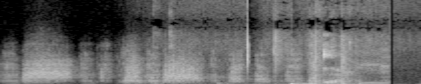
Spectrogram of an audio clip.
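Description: Animal-like growls and snarls in a run of short, harsh bursts, followed by low rumbling with a few sharp knocks that cuts off suddenly just before the end.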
